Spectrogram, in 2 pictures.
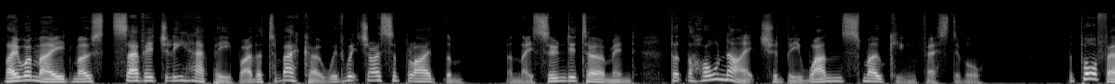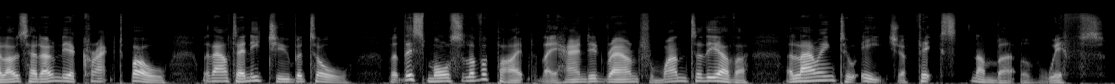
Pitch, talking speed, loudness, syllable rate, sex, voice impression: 130 Hz, 165 wpm, -22 LUFS, 4.8 syllables/s, male, masculine, adult-like, slightly thick, cool, slightly intellectual, slightly calm, slightly elegant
